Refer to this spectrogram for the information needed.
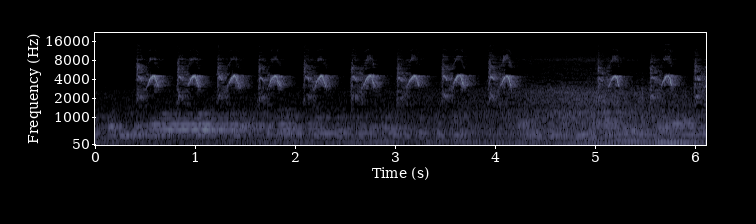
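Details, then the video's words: Scarlet minivet with evenly spaced bright chirped notes, about two per second, then a short break before more chirps, over a low hum with a faint voice-like murmur. "KICAUAN BURUNG SEPAH RAJA"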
